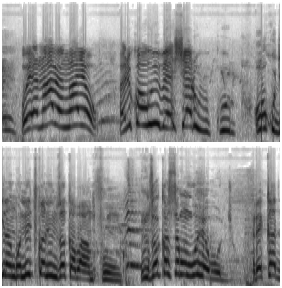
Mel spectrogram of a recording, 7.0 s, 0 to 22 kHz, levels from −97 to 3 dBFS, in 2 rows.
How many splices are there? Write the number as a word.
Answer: one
